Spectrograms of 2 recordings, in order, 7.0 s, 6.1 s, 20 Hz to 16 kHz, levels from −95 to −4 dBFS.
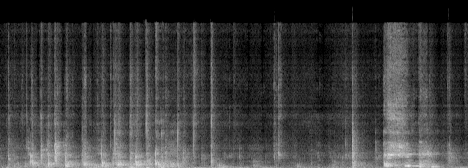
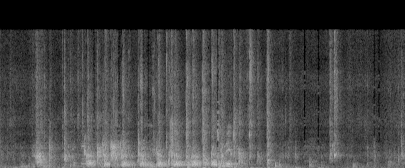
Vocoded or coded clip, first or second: first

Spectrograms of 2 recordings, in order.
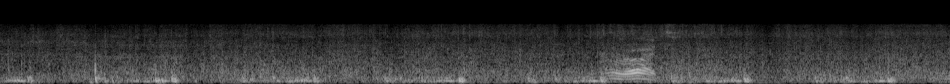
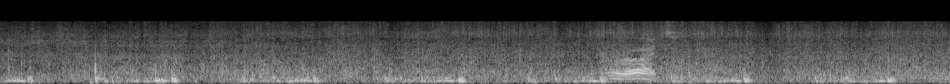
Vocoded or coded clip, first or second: first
